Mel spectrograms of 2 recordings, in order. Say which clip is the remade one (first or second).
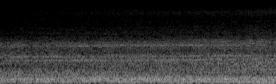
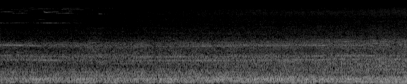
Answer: first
